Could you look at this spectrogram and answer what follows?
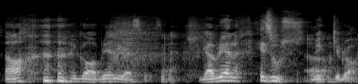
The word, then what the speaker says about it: Jesus: Gabriel Jesus i City. – Ja. – Som snyggt uttalade, annars får ni med mejla. – Ja, nej, Jesus, helt korrekt.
